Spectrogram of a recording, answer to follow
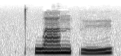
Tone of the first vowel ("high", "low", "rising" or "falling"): high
